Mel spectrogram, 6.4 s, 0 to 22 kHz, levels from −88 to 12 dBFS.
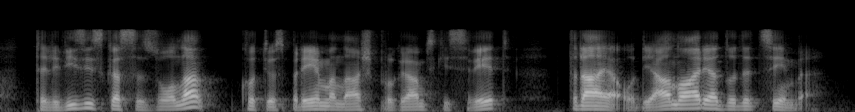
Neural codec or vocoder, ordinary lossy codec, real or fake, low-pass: codec, 16 kHz, about 1 kbps, DyCAST, with the encoder's durations; none; fake; 7.2 kHz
